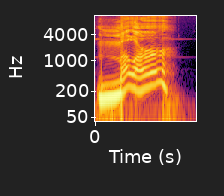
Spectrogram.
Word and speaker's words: Mueller: It's pronounced Mueller. Like Mueller Light, duh.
